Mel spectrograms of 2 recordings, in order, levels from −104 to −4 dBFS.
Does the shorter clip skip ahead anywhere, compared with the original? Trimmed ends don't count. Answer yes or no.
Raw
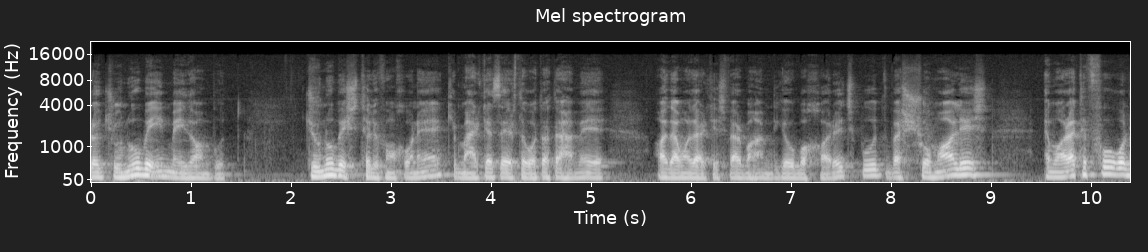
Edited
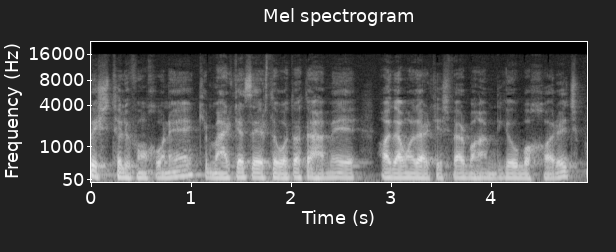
yes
